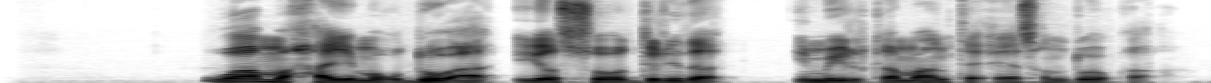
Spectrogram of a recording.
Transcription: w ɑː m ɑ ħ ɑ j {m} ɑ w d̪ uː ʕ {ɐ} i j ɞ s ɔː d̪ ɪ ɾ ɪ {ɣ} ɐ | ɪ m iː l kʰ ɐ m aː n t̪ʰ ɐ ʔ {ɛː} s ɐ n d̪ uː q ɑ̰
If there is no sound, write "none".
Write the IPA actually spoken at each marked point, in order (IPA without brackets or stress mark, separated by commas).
m, ɑ, ð, ɛː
